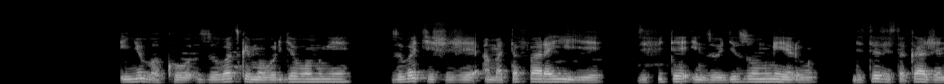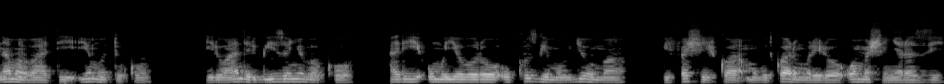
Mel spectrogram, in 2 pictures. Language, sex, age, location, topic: Kinyarwanda, male, 25-35, Nyagatare, government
